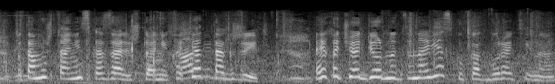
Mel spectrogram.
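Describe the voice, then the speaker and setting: Speaking at a fairly quick clip, a woman uses lively intonation and a high pitch, with noticeable background noise behind her. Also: very even loudness. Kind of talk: talk show conversation.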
